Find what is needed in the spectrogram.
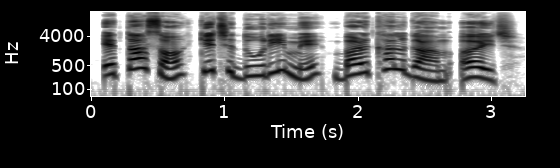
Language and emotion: Maithili, neutral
